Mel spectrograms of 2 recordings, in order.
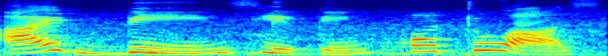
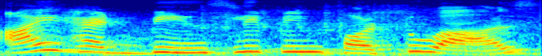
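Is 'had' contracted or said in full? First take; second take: contracted; full. First: Had is shortened to a d sound. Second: The word had is said in full.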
